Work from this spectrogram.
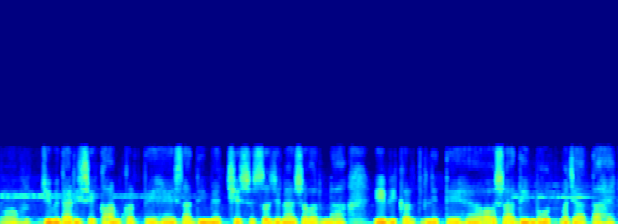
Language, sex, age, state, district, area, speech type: Hindi, female, 30-45, Uttar Pradesh, Mirzapur, rural, spontaneous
